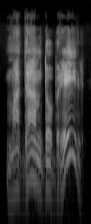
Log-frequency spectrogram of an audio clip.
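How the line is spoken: Exclaiming. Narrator (Russian): воскликнул

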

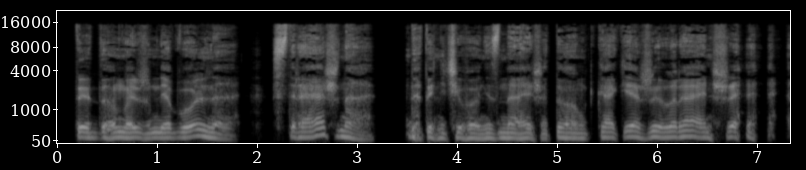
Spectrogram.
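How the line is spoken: Hissing, wheezing breath. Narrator (Russian): Смех сменился шипением, из пробитых легких с каждым словом вырывался воздух

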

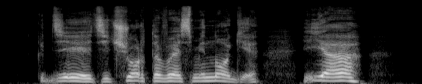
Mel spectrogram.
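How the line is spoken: Hoarse rasp. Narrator (Russian): прохрипел

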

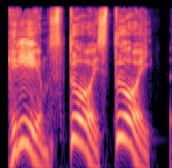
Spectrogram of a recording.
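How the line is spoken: Yell. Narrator (Russian): заорал я

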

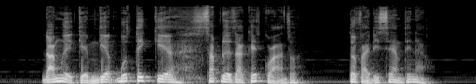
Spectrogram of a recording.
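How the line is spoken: Angry. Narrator (Vietnamese): Dương Học Vũ tức giận nói

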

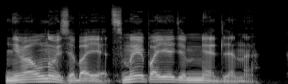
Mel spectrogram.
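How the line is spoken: Amused snort. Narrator (Russian): хмыкнул командир

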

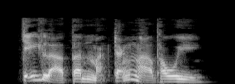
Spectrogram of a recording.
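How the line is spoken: Angry. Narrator (Vietnamese): Tiểu Bàng tức giận nói

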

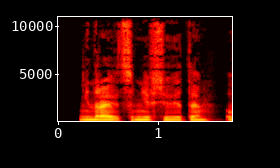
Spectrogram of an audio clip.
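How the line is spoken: Grumbling. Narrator (Russian): ворчал Шальнов

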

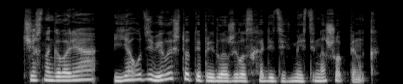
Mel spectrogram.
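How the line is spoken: Plain. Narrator (Russian): говорит подруга

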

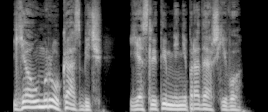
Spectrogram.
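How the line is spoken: Trembling voice. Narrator (Russian): сказал Азамат дрожащим голосом

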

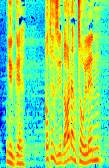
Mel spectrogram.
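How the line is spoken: Sudden loud shout. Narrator (Vietnamese): Bất chợt một người trong nhóm của Bách Việt hét lớn

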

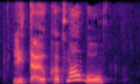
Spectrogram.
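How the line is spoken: Laughing. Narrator (Russian): засмеялась Кенди

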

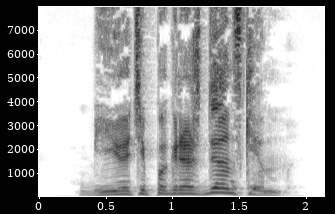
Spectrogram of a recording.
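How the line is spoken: Growl. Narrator (Russian): прорычал Игнат

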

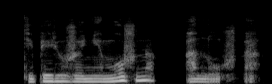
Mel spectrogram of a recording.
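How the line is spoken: Hoarse reply. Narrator (Russian): прохрипел в ответ Артем

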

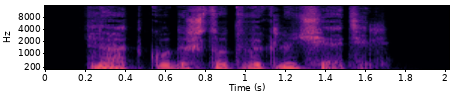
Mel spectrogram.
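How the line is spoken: Muttering. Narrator (Russian): пробормотал он

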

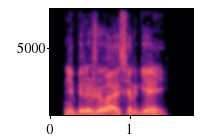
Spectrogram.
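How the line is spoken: Loud, to be heard. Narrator (Russian): сказал громко, чтобы он услышал

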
